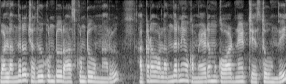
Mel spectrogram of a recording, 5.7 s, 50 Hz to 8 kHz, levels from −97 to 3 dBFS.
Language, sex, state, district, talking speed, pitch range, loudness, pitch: Telugu, male, Telangana, Nalgonda, 105 wpm, 145-170 Hz, -14 LUFS, 155 Hz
